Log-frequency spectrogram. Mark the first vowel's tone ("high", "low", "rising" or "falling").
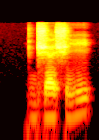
low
